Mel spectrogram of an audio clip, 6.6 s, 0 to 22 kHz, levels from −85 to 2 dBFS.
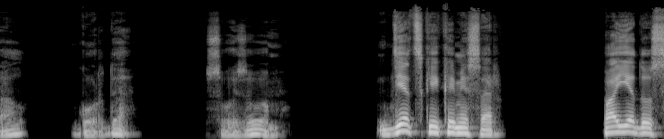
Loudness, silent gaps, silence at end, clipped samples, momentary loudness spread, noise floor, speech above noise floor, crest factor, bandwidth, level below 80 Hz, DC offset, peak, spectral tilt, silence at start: -22 LUFS; 0.30-0.72 s, 1.44-2.06 s, 2.93-3.76 s, 5.08-6.03 s; 0 s; under 0.1%; 14 LU; under -90 dBFS; over 69 dB; 18 dB; 18 kHz; -42 dBFS; under 0.1%; -6 dBFS; -4.5 dB/octave; 0 s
